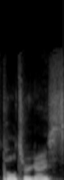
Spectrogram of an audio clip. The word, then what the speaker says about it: poltergeist: Man, I remember when I was a kid, I used to pronounce it poltergeist, like poltergeist. You know what I mean? – Like, and then as I got older, I learned it was poltergeist.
